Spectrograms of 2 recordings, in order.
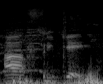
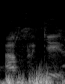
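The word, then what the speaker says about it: Aphrike: Now the Greek called Africa Afrique. Afrique. That is spelled A-P-H-R-I-K-E.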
